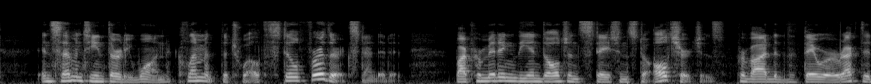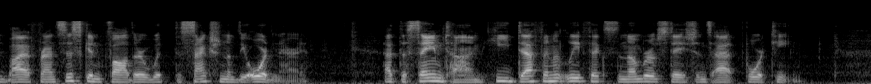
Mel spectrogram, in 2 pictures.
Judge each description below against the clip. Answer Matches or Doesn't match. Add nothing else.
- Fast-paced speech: Doesn't match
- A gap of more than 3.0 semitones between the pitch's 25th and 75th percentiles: Matches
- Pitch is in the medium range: Doesn't match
